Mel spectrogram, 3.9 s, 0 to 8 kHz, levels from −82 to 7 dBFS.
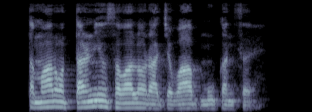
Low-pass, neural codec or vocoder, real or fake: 7.2 kHz; codec, 16 kHz in and 24 kHz out, 1 kbps, XY-Tokenizer; fake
